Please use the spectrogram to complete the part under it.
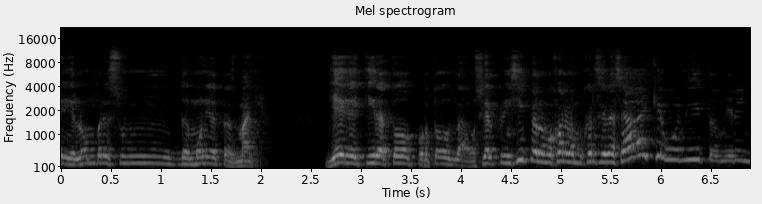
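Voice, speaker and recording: A man teaching from the Bible in a conversational way, often checking in with listeners and acting out quoted voices. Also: high voice. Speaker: preacher. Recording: echoey room.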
